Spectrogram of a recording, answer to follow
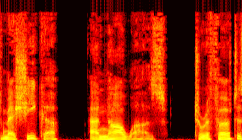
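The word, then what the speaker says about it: Mexica: I use the terms Aztec, Mexico, pronounced Mashika, and Nawas, to refer to specific groups of people within the Aztec Empire.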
